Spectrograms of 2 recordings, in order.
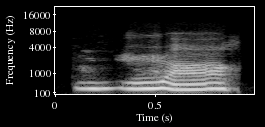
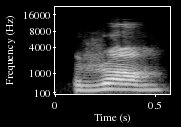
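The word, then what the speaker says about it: ر: Ra. Ra, well done. And make sure to round your mouth with ra as well, okay? Because you will have to pronounce it thickly a bit, okay?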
